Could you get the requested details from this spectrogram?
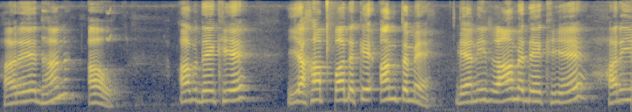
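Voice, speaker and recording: A man teaching grammar in a slow, patient way, often stopping to check in with his students. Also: sits high, fairly bright tone, dull audio. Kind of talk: explaining grammar at a board.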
